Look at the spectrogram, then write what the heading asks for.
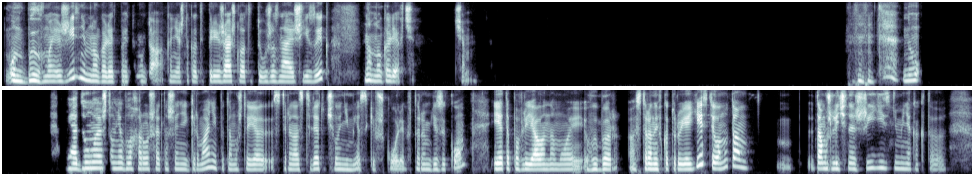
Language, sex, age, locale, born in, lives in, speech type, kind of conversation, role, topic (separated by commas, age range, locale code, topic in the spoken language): Russian, female, 30-34, ru-RU, Russia, Germany, conversation, unstructured, none, Какие советы ты бы дал по подготовке к экзаменам?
